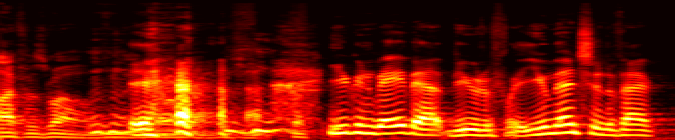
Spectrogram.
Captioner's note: laughs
